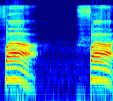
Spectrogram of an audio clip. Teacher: فا کو لمبا نہیں کرنا، 2 حرفی ہے، ایک الف کے برابر صرف لمبا کرنا ہے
